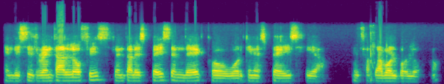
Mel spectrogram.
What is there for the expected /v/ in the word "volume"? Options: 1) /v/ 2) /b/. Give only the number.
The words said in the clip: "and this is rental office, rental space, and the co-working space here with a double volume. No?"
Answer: 2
